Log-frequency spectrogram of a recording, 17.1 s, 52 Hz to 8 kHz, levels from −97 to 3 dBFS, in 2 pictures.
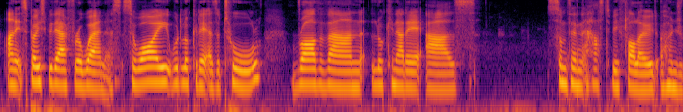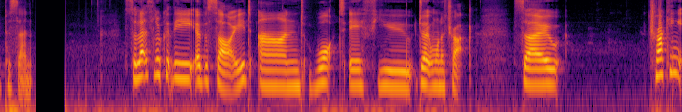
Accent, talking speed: British, 165 wpm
